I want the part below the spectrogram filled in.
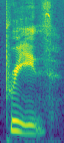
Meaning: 1. To draw air into (inhale), and expel air from (exhale), the lungs in order to extract oxygen and excrete waste gases 2. To take in needed gases and expel waste gases in a similar way
- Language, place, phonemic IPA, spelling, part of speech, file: English, California, /bɹið/, breathe, verb, En-us-breathe.ogg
